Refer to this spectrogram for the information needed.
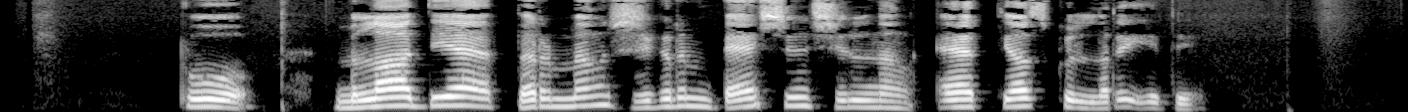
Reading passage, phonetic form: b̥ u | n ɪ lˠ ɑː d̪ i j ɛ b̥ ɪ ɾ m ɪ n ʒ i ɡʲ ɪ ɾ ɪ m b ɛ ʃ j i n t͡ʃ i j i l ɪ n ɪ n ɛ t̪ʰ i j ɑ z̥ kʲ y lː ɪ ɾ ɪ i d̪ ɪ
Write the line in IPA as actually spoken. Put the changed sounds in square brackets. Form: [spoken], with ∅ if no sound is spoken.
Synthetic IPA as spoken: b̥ u | [m] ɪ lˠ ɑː d̪ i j ɛ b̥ ɪ ɾ m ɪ [ŋ] ʒ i ɡʲ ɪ ɾ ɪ m b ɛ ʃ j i n t͡ʃ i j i l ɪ n ɪ [ŋ] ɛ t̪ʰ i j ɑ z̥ kʲ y lː ɪ ɾ ɪ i d̪ ɪ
